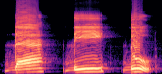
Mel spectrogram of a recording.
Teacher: Jangan sampai dibaca dengan sedikit mendorong udara seperti huruf ta. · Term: al-jahru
